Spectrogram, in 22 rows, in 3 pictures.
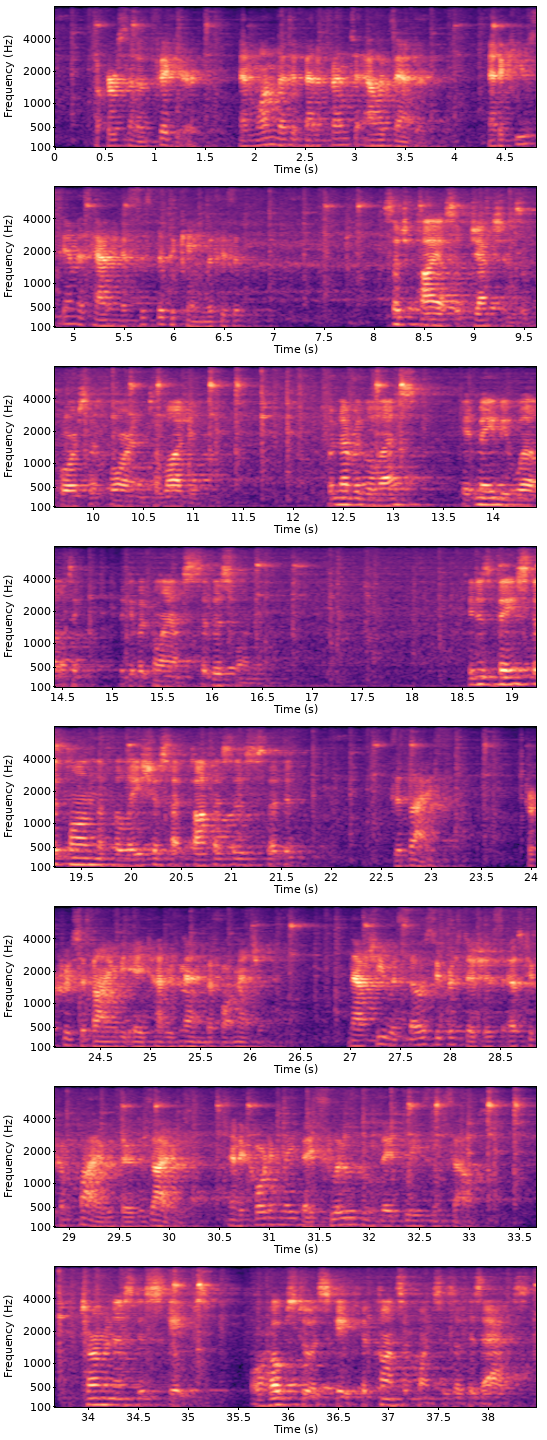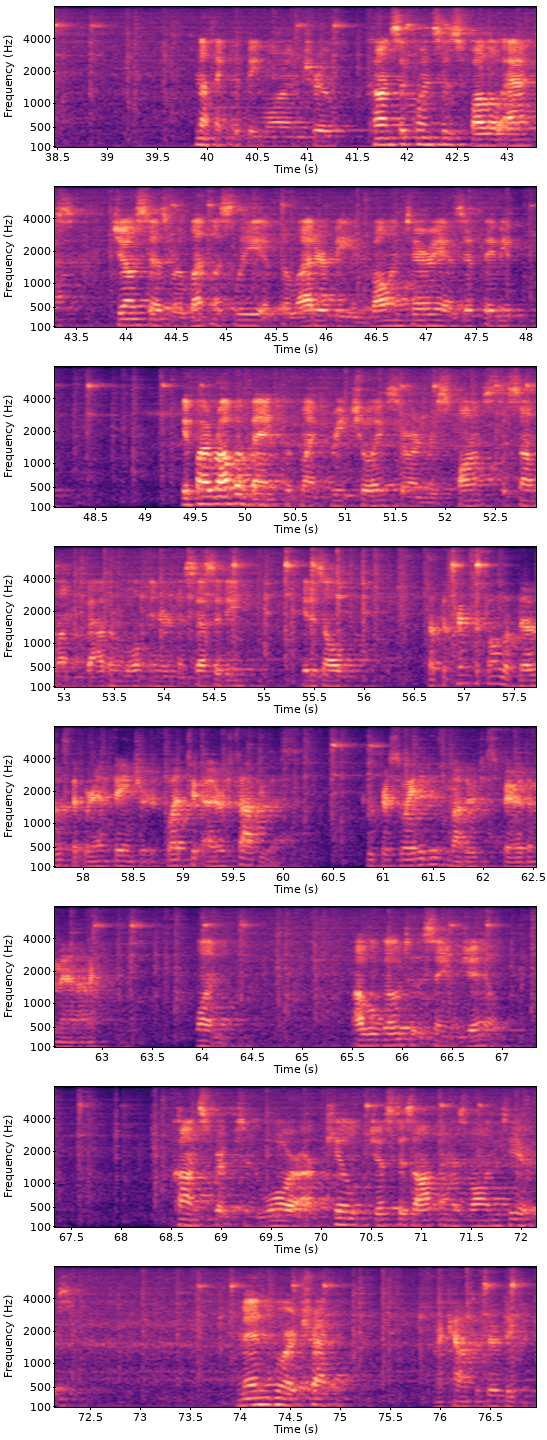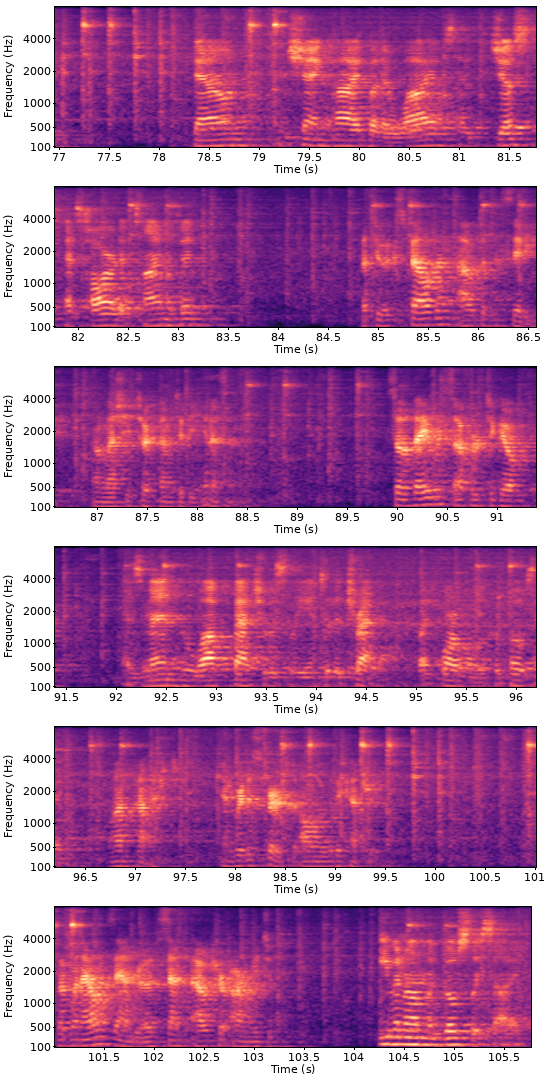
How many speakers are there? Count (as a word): two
